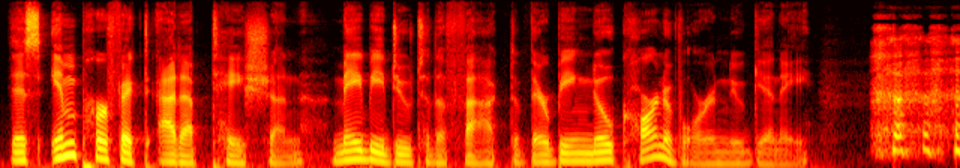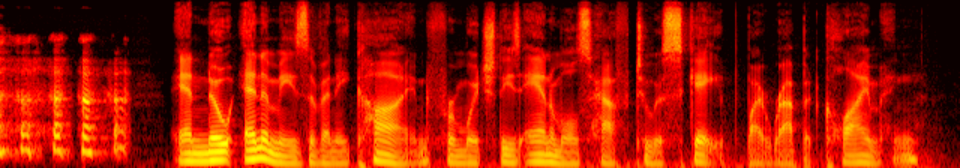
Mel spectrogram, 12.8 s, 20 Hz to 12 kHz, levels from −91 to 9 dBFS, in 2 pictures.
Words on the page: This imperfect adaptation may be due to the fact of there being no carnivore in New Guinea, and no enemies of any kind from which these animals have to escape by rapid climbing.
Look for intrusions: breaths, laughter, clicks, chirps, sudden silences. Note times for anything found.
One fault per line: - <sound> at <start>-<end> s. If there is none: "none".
- laugh at 5.8-7.3 s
